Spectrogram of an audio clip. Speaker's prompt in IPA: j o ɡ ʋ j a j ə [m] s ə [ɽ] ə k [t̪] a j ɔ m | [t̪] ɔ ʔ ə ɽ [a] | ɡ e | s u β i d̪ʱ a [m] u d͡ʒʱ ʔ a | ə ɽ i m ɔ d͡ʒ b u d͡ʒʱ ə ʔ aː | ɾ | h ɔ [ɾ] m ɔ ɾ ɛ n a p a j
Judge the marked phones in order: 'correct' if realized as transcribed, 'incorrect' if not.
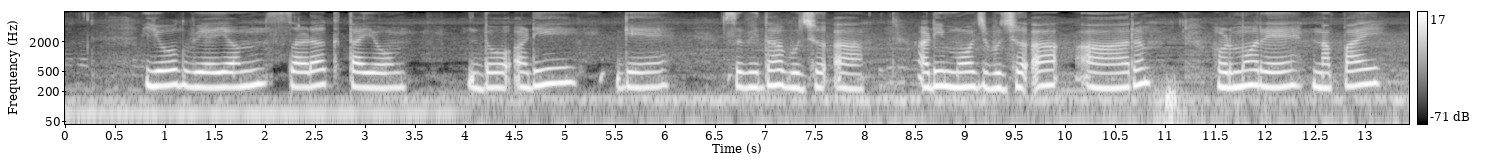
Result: correct, correct, correct, incorrect, incorrect, incorrect, incorrect

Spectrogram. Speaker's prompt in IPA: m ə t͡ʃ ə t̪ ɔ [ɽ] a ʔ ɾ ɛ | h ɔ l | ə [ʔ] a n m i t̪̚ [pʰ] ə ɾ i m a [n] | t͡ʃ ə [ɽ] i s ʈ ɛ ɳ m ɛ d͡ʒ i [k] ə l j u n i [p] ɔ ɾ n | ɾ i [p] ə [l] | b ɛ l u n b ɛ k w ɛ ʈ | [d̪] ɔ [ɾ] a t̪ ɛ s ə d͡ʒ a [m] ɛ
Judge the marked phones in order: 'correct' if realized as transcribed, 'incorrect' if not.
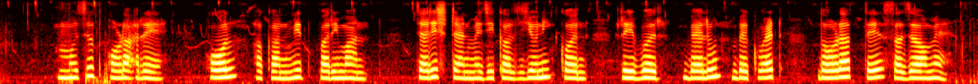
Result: correct, incorrect, incorrect, correct, incorrect, correct, incorrect, incorrect, incorrect, correct, incorrect, correct

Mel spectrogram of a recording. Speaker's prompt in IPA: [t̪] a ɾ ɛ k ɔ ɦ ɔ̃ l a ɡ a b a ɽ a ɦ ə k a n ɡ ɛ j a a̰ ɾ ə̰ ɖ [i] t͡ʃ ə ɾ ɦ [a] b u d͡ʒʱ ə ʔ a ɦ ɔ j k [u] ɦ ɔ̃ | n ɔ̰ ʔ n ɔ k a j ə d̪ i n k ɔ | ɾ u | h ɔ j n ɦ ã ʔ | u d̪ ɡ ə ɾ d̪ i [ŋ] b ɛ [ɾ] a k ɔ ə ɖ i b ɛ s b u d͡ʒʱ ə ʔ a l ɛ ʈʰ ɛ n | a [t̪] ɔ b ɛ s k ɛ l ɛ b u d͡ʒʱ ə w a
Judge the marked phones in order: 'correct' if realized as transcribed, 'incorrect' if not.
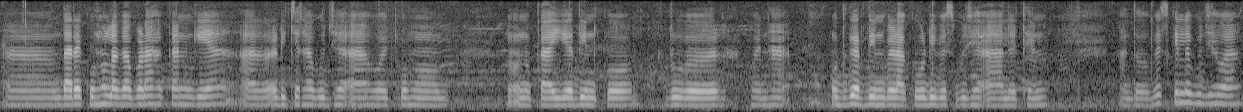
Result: incorrect, correct, correct, incorrect, incorrect, incorrect, incorrect

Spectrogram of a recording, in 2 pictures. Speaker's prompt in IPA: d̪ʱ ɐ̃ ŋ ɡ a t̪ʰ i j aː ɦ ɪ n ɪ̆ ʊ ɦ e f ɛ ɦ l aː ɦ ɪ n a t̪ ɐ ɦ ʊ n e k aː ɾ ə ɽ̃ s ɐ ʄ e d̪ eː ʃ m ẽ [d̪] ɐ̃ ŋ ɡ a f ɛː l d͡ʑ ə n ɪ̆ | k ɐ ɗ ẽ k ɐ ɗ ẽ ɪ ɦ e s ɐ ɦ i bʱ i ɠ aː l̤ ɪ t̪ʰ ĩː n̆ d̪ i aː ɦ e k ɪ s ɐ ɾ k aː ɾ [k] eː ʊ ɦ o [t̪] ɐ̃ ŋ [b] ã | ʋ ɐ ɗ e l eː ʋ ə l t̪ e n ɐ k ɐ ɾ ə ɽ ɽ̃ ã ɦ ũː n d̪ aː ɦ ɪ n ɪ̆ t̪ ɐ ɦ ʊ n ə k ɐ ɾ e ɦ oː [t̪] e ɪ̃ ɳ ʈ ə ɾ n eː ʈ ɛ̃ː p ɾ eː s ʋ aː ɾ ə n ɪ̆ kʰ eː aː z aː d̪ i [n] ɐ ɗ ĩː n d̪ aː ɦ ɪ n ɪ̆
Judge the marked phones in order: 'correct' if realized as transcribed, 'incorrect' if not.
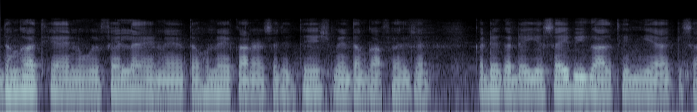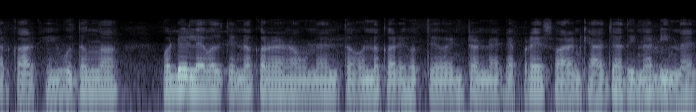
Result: correct, incorrect, incorrect, incorrect, correct, correct

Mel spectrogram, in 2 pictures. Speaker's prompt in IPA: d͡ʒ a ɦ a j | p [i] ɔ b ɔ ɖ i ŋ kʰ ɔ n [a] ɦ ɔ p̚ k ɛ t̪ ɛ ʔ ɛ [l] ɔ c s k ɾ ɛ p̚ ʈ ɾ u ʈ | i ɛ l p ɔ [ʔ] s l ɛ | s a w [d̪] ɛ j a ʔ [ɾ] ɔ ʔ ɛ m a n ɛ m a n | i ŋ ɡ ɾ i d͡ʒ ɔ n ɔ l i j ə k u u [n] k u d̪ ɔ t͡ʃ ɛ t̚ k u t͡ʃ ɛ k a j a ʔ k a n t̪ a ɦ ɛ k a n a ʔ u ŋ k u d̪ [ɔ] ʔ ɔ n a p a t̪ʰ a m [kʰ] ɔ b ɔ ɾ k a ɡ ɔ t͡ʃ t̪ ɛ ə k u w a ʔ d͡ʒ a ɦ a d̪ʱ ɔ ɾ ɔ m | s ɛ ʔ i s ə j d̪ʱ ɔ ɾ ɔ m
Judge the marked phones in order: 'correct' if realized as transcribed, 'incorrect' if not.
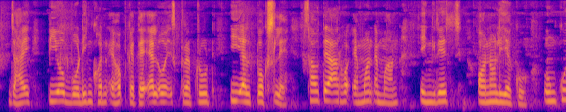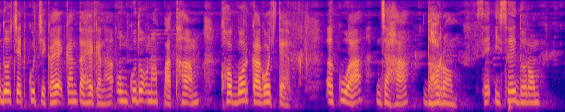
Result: correct, incorrect, correct, incorrect, incorrect, correct, incorrect, correct, correct

